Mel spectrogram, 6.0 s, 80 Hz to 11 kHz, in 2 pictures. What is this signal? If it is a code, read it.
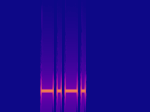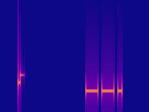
Morse code, heard as a keyed tone, about 15 wpm, 700 Hz. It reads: C G
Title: Single Letters - Phonetic Pronunciation 15wpm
